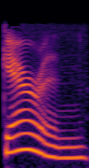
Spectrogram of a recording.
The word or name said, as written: Guerin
